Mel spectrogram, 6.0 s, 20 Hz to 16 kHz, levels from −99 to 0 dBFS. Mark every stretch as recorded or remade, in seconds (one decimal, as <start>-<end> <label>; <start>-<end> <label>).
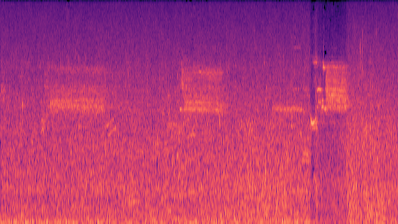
0.0-2.3 remade; 2.3-6.0 recorded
